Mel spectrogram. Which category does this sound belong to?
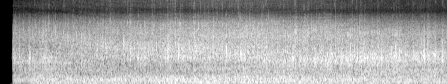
Sound effects > Vehicles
